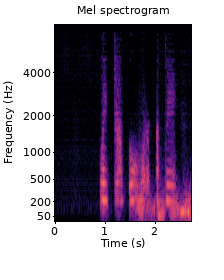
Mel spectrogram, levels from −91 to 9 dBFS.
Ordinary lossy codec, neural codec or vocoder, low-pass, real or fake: none; codec, 44.1 kHz, 0.9 kbps, DAC; 7.2 kHz; fake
